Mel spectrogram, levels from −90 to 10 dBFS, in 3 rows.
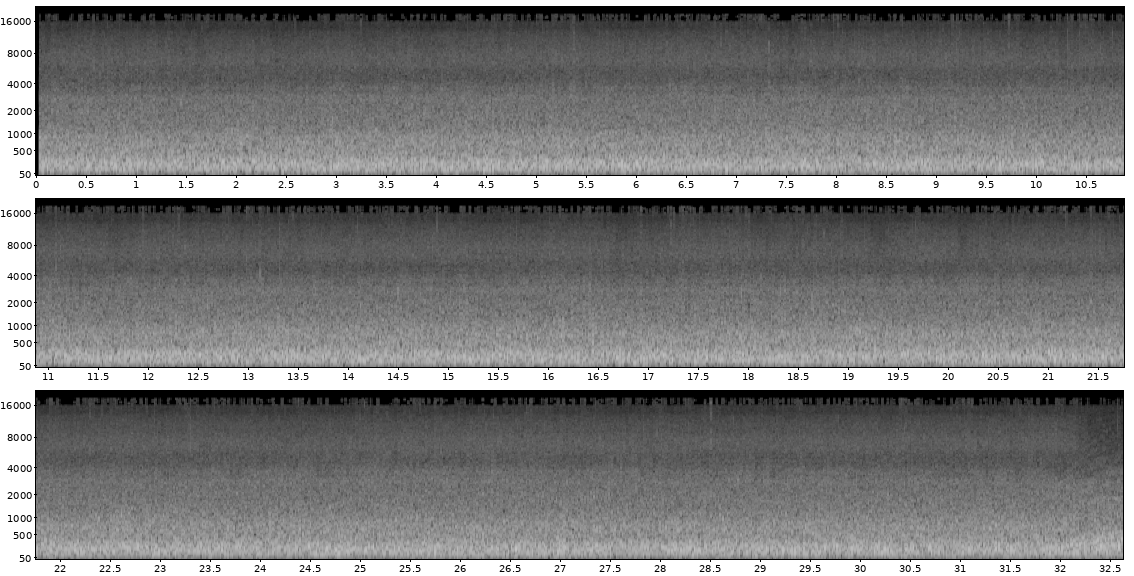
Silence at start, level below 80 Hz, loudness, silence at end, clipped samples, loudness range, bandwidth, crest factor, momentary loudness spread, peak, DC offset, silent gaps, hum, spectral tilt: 0 s; -42 dBFS; -21 LUFS; 0 s; under 0.1%; 0 LU; 19 kHz; 14 dB; 1 LU; -6 dBFS; under 0.1%; none; none; -5.5 dB/octave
